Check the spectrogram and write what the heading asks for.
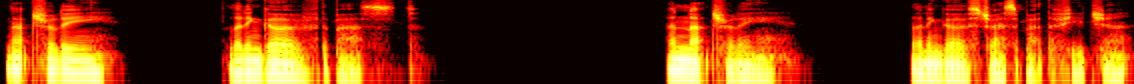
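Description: A man guides a breathing meditation in a low, mellow voice. He speaks slowly and soothingly, leaving long pauses between short, calm phrases. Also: creaky, no echo, clean studio sound.

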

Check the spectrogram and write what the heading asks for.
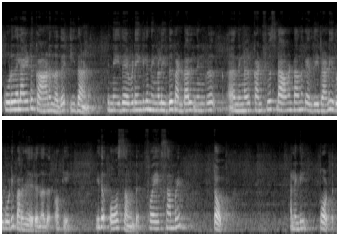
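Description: A woman teaching phonetics, sounding out words one sound at a time and dictating definitions slowly. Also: a little high, mellow, echoey room, low-quality recording. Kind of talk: classroom explanation of phonetics.

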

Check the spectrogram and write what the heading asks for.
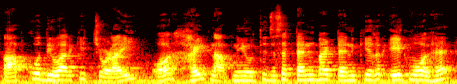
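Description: A man's voice: high voice, normal speed. A man in his thirties running a shop, explaining products and prices eagerly in a sales walkthrough. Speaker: shop owner showing products. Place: indoor wallpaper shop. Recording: echoey shop with noise.

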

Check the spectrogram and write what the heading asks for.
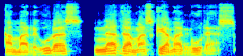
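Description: A man's voice: on the low side, lively intonation, moderate pace, no echo, studio quality. A man voicing a wounded, bitter naval captain in an audiobook, with a gloomy, brooding delivery.

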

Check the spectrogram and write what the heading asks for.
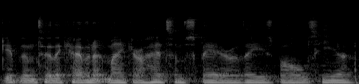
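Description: Very low-voiced man rambling through a kitchen tour. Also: little pitch movement, normal speed, a little hiss or hum. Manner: rambling, loose, many restarts and fillers. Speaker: vlogger showing his kitchen. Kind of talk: casual home tour, filmed on phone. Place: home kitchen and pantry, indoors. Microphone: handheld phone camera.

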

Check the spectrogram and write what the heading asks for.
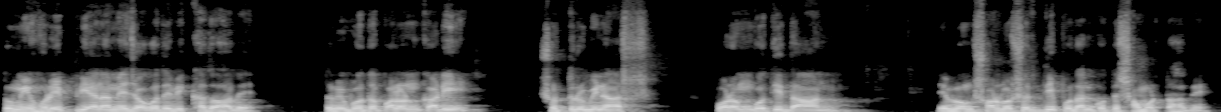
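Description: A man voicing the god Vishnu, a majestic male deity granting boons, in a solemn, measured storytelling read. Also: mid-range voice, level tone, lightly acted.

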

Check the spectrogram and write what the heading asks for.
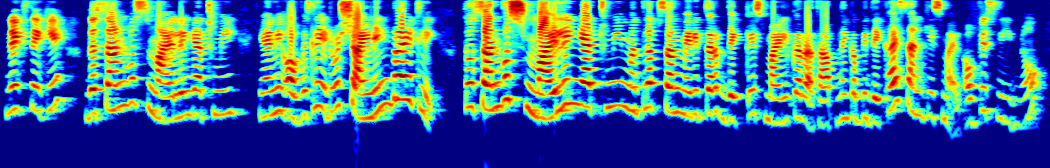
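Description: Woman, high-pitched, grammar teacher, slow deliberate reading of examples. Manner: reads English examples slowly and deliberately, mixing Hindi and English. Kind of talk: classroom-style lesson explaining to viewers.

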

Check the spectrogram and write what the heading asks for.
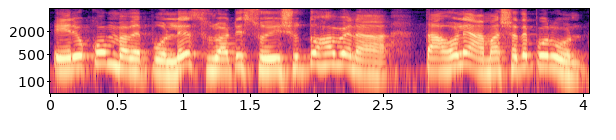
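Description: A Quran recitation teacher spelling out letters and vowel marks one by one, then drilling each word slowly for listeners to repeat. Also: mid-range voice. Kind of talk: step-by-step recitation lesson.

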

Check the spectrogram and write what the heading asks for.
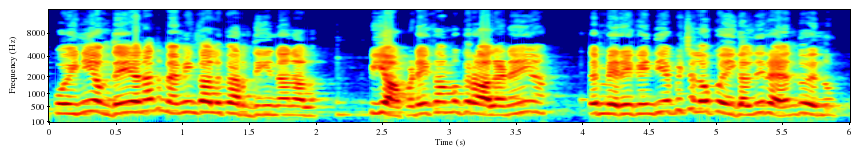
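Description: A woman playing a fast, defiant daughter-in-law. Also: high voice, fairly bright tone. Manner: rapid, argumentative. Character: defiant young daughter-in-law, outspoken and combative. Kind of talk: web series family drama.

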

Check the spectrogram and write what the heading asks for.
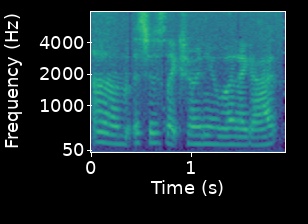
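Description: A woman who is sick and hoarse, chatting casually about beauty products with lots of ums and restarts. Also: lowish voice, fairly even intonation, brisk, slight background noise. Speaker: beauty vlogger. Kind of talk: casual haul review.

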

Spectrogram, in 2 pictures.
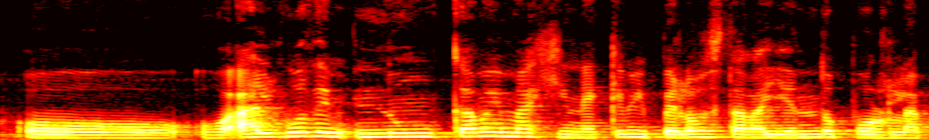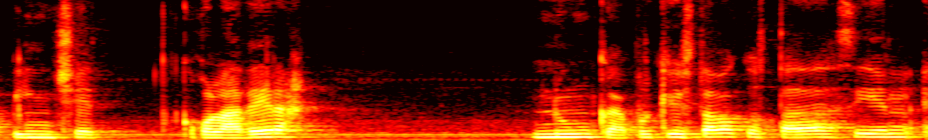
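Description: A woman's voice: fairly low pitch, a little mellow, slight background noise. A woman, chatting casually on a livestream. She mixes with English, swears freely and sounds indignant. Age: adult with a school-age daughter. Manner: switches between Spanish and English, swears, indignant.

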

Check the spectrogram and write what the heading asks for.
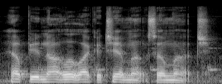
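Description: A man's voice: on the low side, little pitch movement, moderate pace, a crowd in the background. A man chatting casually and teasingly from behind a camera. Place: small clinic treatment room. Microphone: holding the camera. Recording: noisy clinic room camera audio.

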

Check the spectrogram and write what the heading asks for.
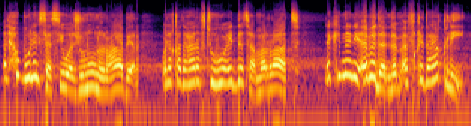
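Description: A woman's voice: sits high, sing-song, brisk. A woman voicing a proud widowed nobleman near forty, talking in a cool, condescending, lecturing way in a storybook reading.

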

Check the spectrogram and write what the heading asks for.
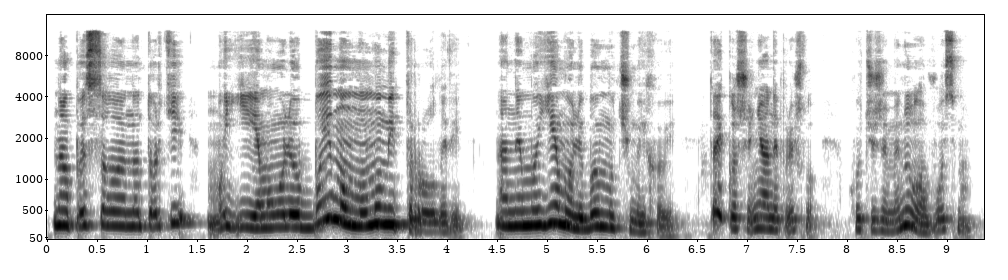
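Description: A woman voicing a small, touchy young male creature who whines and sulks in a shrill voice. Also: moderate pace, mellow, close to an everyday voice. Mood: sulky. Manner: shrill, sulky and complaining.

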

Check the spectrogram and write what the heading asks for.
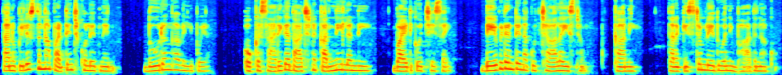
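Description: A woman narrating a first-person romantic story in a soft, subdued way. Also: mid-range voice, fairly even intonation, normal speed, breathy edge.

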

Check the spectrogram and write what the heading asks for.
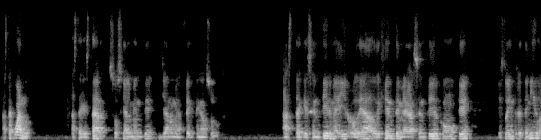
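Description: A man's voice: on the low side, a little hiss or hum. A man hosting a livestream about anxiety, answering viewer comments in a blunt, scolding, insistent way and drilling repeated mantras. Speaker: anxiety coach and channel host. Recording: roomy, slightly dull sound.

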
